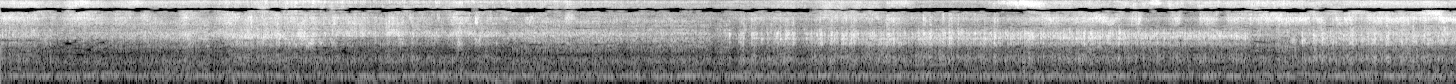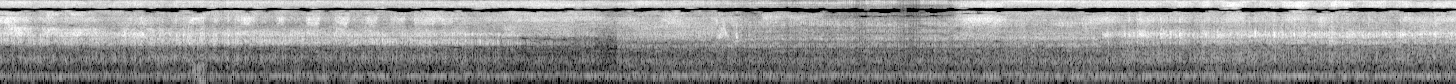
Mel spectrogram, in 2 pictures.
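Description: High, hissing whine of dental instruments with water spray running continuously, with brief changes in pitch; routine scaling and polishing.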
